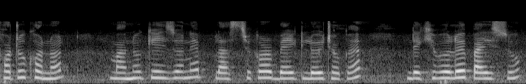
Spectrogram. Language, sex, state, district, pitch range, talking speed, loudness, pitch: Assamese, female, Assam, Sonitpur, 275-300 Hz, 115 wpm, -17 LUFS, 290 Hz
